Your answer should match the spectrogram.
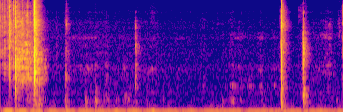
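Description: Small plastic action-figure parts being handled: a brief plastic rustle at the start, then quiet, then two sharp plastic clicks near the end, about a third of a second apart, as a swappable hand is worked onto the figure.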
